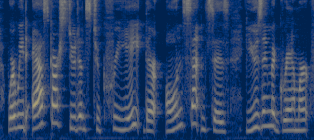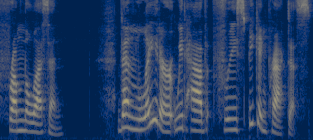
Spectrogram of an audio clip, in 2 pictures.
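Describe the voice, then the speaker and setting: A woman teaching an English lesson in a fairly high voice. Her intonation is very animated, rising and falling to stress key points. She explains step by step and addresses learners directly. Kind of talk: instructional lesson to camera or listeners.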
